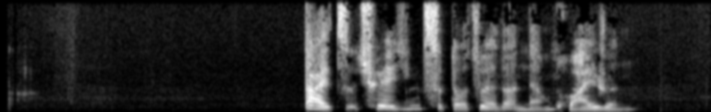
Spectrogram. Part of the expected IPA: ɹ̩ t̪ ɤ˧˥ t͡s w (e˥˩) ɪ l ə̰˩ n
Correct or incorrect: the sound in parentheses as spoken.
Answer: correct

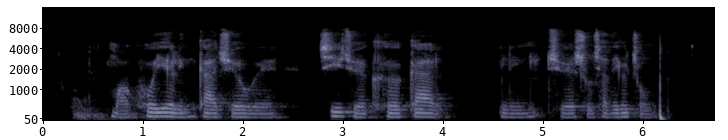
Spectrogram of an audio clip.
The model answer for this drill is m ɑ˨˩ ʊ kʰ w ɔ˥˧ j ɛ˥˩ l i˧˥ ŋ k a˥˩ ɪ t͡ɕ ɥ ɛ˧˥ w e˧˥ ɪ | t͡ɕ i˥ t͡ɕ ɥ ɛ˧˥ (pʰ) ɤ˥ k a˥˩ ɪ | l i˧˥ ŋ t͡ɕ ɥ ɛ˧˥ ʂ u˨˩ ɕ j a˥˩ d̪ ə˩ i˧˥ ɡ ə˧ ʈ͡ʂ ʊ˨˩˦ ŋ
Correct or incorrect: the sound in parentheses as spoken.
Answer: incorrect: kʰ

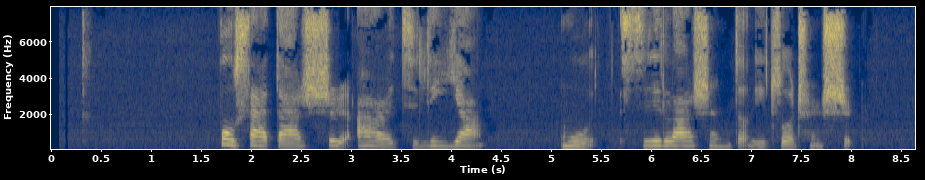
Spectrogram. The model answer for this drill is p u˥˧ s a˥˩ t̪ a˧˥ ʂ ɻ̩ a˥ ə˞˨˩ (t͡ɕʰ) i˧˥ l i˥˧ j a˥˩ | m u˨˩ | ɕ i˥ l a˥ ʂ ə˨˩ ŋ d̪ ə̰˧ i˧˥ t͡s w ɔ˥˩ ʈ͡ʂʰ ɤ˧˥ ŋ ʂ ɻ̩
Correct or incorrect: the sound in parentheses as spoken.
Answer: incorrect: t͡ɕ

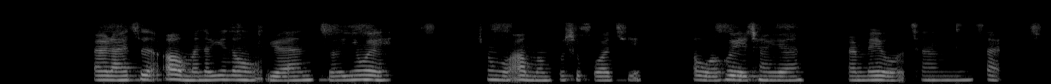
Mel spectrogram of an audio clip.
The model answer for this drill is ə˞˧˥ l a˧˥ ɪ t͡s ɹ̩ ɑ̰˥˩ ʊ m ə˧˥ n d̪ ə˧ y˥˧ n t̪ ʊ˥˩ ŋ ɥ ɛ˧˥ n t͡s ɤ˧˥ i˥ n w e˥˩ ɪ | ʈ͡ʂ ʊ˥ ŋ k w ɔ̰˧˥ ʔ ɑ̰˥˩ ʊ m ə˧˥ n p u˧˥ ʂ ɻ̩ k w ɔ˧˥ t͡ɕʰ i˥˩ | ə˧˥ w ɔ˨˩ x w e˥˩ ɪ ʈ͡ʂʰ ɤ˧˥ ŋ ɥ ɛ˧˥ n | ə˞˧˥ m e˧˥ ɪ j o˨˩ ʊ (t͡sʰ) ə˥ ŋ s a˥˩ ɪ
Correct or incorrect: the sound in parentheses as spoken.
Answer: correct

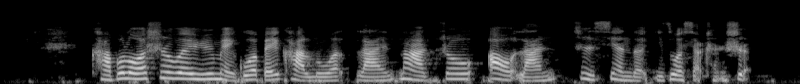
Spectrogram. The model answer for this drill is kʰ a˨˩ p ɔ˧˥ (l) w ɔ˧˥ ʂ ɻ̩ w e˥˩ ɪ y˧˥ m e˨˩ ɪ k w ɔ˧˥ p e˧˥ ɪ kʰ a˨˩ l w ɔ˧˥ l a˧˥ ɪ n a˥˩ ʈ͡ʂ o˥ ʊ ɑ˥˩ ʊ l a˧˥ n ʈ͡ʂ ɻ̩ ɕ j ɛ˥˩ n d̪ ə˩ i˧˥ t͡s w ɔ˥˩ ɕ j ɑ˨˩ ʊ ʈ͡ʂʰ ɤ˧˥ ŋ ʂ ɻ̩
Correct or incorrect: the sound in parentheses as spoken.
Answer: correct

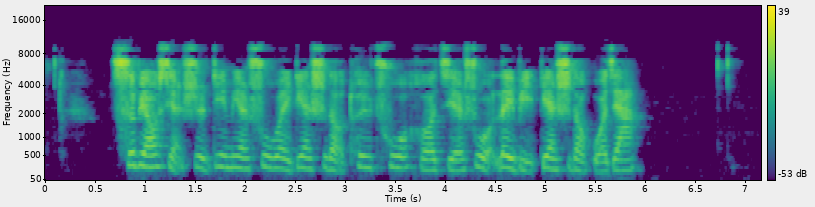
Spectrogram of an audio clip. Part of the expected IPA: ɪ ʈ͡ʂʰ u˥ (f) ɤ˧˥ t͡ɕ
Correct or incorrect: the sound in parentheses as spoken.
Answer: incorrect: x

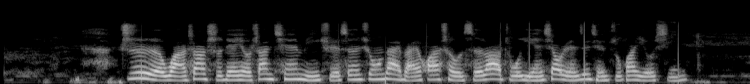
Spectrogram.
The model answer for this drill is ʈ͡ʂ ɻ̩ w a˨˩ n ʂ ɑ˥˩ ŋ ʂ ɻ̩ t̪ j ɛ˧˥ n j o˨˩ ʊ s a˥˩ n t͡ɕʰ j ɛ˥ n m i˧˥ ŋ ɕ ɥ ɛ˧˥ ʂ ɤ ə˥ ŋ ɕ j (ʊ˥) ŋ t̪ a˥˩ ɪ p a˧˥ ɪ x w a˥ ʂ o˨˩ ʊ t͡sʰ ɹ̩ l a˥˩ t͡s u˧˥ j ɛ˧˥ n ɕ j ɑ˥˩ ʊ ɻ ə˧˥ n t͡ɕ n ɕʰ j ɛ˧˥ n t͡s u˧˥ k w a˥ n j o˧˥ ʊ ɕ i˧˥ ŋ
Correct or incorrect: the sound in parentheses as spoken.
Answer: correct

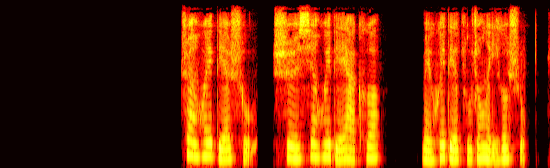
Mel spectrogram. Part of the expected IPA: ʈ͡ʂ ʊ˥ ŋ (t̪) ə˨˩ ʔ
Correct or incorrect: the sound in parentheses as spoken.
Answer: incorrect: d̪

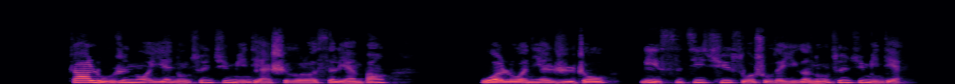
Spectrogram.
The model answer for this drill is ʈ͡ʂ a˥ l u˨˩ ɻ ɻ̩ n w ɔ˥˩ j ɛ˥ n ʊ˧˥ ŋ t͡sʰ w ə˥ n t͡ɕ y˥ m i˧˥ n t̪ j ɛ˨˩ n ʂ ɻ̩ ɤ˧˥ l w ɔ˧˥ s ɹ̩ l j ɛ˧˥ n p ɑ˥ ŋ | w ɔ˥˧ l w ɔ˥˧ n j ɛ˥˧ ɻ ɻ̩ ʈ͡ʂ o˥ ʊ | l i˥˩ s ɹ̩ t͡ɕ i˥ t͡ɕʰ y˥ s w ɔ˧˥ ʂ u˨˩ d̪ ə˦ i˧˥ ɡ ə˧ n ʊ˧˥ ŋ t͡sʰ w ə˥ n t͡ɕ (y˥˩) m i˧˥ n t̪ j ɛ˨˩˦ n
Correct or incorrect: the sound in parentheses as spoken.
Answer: incorrect: y˥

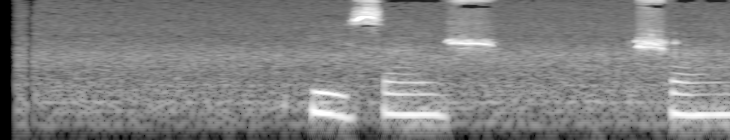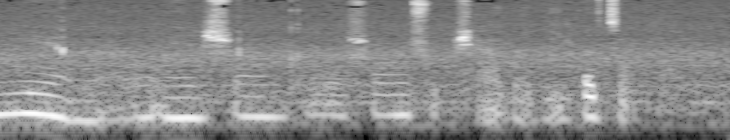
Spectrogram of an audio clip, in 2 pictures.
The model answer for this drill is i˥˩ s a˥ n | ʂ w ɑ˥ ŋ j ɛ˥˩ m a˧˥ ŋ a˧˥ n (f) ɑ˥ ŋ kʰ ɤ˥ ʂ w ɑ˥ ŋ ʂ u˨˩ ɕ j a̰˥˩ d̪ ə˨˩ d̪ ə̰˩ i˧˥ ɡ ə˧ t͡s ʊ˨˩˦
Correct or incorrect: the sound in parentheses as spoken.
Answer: incorrect: ʂ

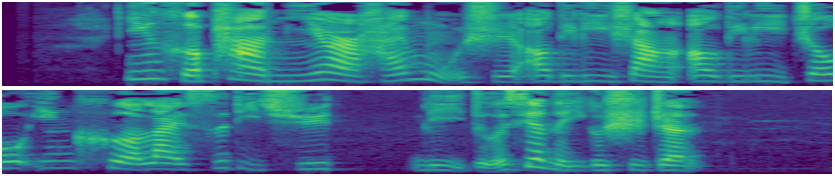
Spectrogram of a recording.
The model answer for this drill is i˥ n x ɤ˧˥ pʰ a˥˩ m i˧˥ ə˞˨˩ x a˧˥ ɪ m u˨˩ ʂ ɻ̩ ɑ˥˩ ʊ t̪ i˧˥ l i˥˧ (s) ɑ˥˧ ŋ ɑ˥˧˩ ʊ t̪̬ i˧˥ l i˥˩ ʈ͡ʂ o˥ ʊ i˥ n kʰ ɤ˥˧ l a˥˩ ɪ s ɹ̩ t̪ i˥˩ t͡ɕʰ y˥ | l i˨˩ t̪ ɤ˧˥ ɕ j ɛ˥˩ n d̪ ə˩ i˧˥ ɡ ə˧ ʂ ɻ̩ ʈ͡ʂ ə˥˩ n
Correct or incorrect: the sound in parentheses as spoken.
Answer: incorrect: ʂ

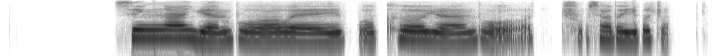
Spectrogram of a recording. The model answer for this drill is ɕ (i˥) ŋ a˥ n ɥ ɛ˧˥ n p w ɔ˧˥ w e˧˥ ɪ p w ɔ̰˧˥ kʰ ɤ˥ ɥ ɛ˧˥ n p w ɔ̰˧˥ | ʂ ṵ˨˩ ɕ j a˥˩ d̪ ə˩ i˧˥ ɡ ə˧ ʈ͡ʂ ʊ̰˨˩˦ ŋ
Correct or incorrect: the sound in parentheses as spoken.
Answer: correct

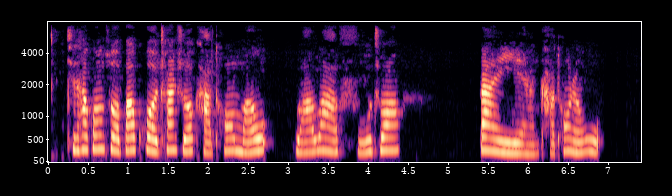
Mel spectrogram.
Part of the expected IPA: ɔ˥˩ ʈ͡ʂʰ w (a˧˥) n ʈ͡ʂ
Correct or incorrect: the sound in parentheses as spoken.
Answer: incorrect: a˥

